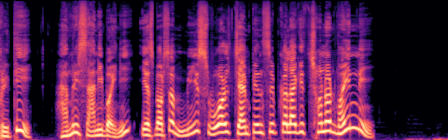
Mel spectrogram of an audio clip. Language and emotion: Nepali, surprised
